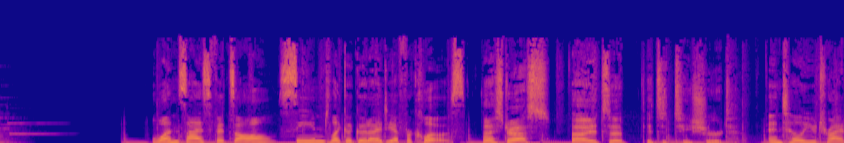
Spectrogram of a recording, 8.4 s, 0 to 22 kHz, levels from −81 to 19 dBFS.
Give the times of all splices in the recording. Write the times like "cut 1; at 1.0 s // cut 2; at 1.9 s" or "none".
cut 1; at 1.1 s

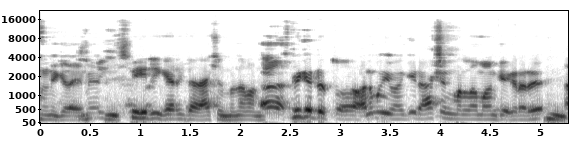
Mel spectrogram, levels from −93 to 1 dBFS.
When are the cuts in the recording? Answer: none

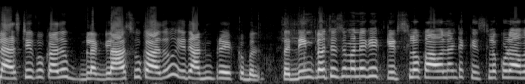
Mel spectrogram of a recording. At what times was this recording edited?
cut 1; at 2.8 s

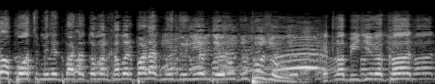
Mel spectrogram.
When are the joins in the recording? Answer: cut 1; at 3.3 s

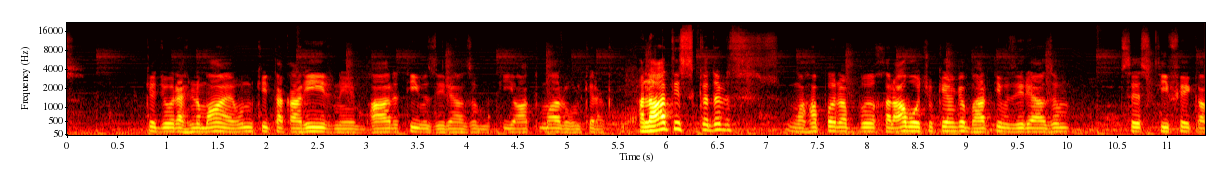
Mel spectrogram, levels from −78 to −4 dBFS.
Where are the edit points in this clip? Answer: none

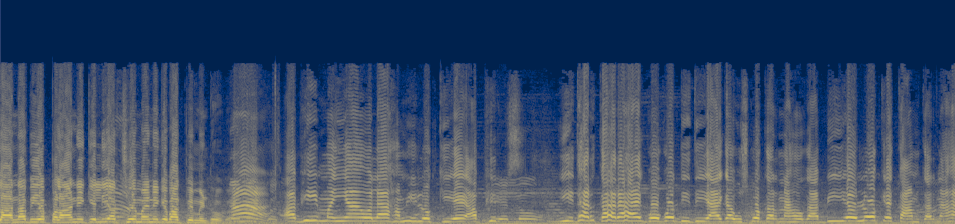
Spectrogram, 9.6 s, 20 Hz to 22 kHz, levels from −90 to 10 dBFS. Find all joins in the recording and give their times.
cut 1; at 2.7 s

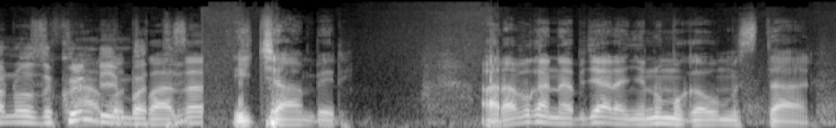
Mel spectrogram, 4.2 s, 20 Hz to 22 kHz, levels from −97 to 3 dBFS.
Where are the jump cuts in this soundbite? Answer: cut 1; at 1.0 s

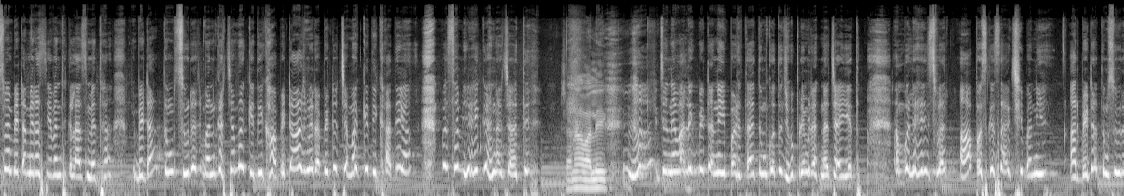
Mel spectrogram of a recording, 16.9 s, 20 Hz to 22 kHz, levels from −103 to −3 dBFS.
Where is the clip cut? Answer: none

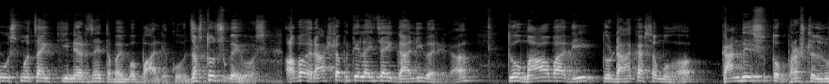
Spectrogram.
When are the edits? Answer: cut 1; at 2.7 s // cut 2; at 7.1 s

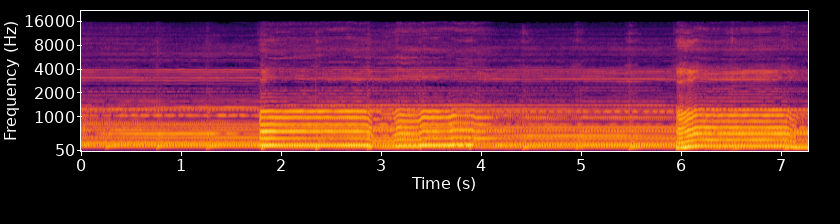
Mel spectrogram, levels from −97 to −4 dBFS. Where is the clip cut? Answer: none

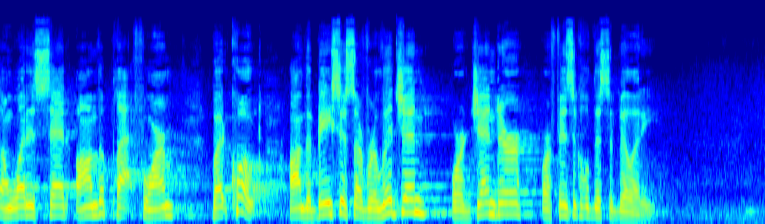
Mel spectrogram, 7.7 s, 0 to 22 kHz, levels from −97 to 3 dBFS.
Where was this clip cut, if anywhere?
cut 1; at 1.5 s // cut 2; at 6.6 s

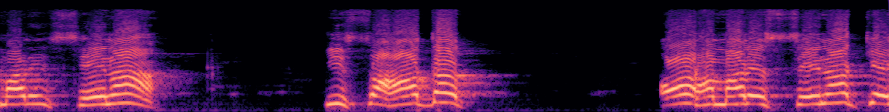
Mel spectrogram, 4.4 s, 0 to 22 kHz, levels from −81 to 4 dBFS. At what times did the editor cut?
none

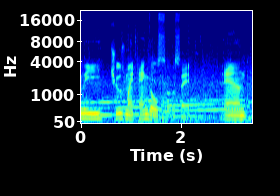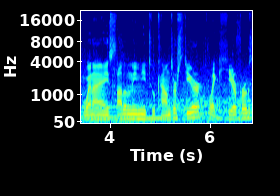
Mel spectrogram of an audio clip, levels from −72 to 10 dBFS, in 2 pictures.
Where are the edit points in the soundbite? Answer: none

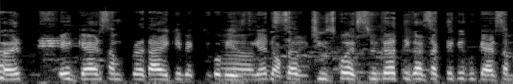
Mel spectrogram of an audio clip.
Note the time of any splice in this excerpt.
cut 1; at 2.8 s

